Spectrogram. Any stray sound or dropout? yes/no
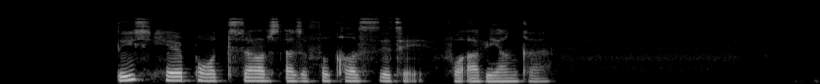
no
